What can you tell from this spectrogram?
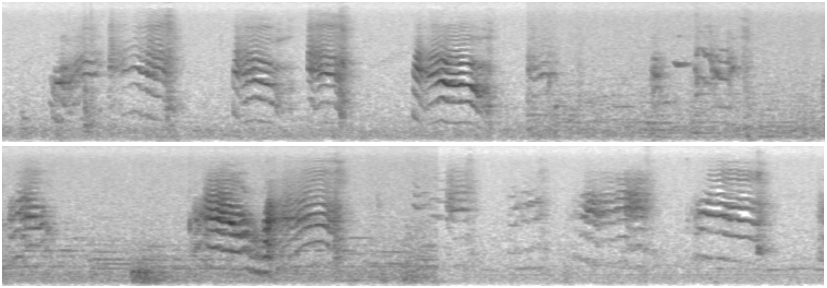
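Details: Domestic cat greeting people with a call each time someone pulls up the curtains; a long run of clear, rising-then-falling meows, about a dozen across sixteen seconds, coming in quick bursts with short pauses, indoors.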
